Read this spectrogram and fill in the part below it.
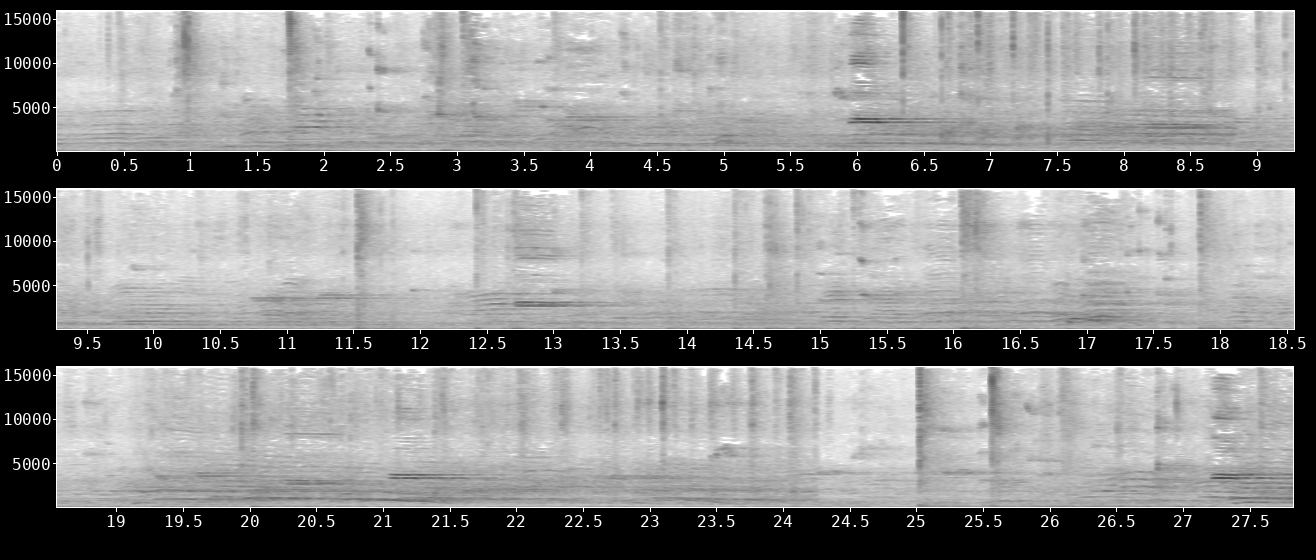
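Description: Young women call out and chatter across the echoing gym.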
